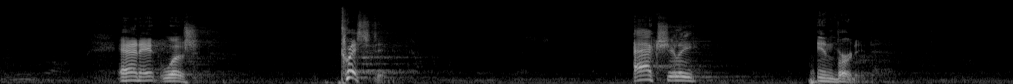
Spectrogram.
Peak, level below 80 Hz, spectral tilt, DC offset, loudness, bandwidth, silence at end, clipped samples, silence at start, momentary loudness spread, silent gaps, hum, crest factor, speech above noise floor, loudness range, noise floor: -12 dBFS; -58 dBFS; -5 dB/octave; under 0.1%; -28 LUFS; 16.5 kHz; 1.45 s; under 0.1%; 1.2 s; 19 LU; none; none; 22 dB; 34 dB; 5 LU; -62 dBFS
